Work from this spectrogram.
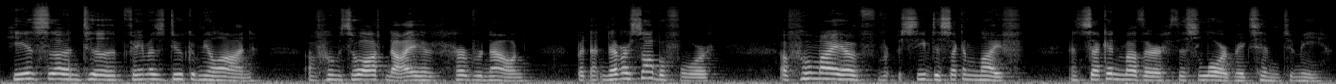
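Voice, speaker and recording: A woman plays a devoted young royal lover in a Shakespeare radio play. The voice is mid-pitched, earnest and formal. Faint ambient noise runs behind it. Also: a little slow, close to an everyday voice. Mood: earnest, reverent. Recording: noisy recording with ambient sound texture.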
